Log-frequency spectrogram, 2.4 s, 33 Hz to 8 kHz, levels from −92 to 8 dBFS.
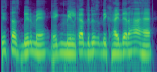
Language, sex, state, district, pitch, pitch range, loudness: Hindi, male, Jharkhand, Garhwa, 145 Hz, 140-155 Hz, -16 LUFS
